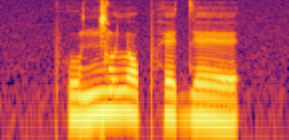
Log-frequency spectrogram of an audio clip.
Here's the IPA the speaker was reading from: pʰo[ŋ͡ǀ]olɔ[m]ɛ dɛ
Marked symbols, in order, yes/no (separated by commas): yes, no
